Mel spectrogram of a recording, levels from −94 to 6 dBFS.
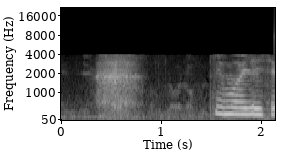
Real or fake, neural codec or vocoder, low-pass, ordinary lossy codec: fake; codec, 16 kHz, 8 kbps, FunCodec, trained on LibriTTS, 25 frames a second; 7.2 kHz; AAC, 16 kbps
